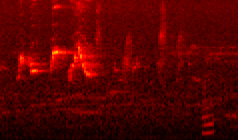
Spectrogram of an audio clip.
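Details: Red-whiskered bulbul singing as a decoy to lure rivals into a trap; a short burst of warbled, slurred whistles, brief and moderately loud, followed by a faint low note.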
